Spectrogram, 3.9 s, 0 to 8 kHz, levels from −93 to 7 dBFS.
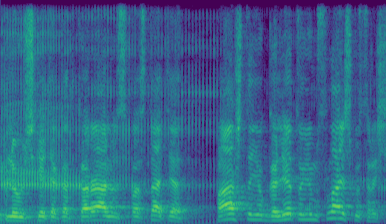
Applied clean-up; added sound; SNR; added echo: none; Burping, eructation; 12 dB; none.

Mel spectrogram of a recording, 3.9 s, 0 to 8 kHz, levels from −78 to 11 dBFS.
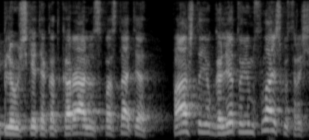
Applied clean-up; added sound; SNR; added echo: none; none; none; none.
